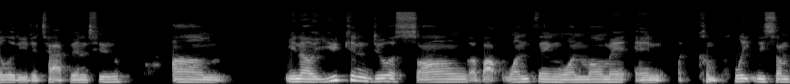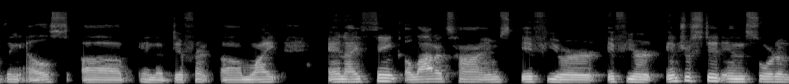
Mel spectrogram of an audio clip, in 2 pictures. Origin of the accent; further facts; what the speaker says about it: Chicago, Illinois, United States; moved away; also born or lived in Madison, Wisconsin / Oakland, California; I'm originally from Chicago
